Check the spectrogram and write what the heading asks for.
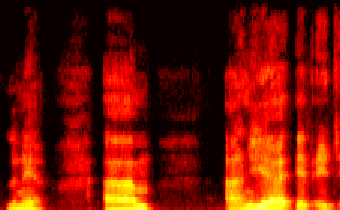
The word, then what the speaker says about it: Lennier: I always get that name wrong. Lennier.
